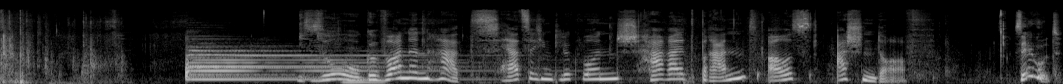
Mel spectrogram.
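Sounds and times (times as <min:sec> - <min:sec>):
gong strike: 0:01.9 - 0:06.1
speech: 0:03.0 - 0:09.3, 0:10.2 - 0:10.6.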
